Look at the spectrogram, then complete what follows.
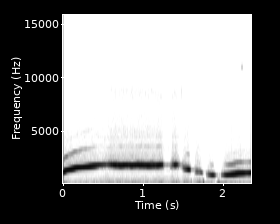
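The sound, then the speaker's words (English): A person whistles a clear, fairly loud tune: one long sustained note, then a few short falling notes, ending on a held lower tone. “I like the, do you want to whistle something right now?”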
